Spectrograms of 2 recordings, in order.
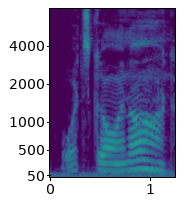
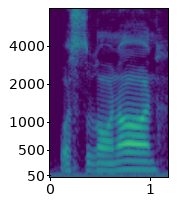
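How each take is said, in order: First: Said in the usual way. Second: Louder, higher startled question; surprised. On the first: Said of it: "and then it's like". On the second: Retold or imitated. Yuru arriving at the scene, louder surprised question. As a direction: blurt it out in surprise.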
